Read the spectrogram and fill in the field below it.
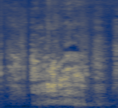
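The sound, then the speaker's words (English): A dog growls and barks in a short, agitated burst that swells and then tapers off, with a brief yelp at the end and no one talking. “Hey, your dog's a psycho.”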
